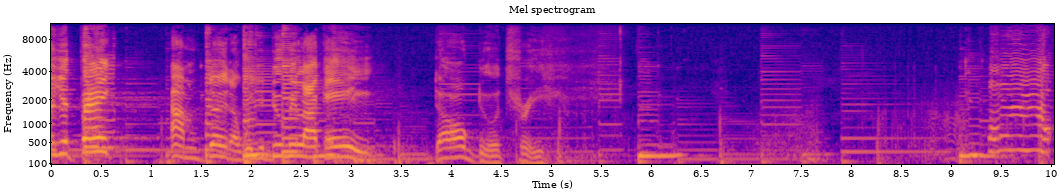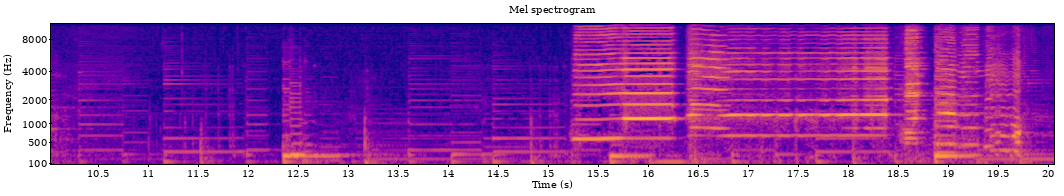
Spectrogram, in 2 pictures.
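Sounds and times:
picked acoustic guitar notes: 0.0s - 20.0s
harmonica playing: 9.1s - 10.3s, 15.2s - 20.0s.

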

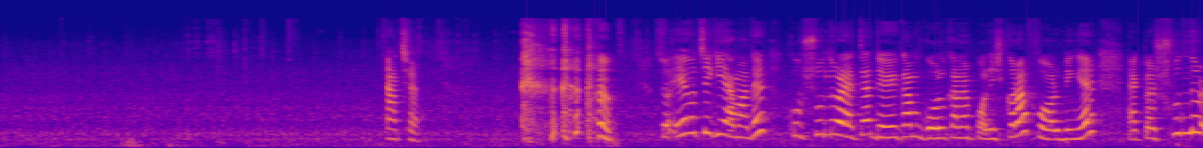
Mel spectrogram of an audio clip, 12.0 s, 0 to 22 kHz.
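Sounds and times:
woman coughing: 5.2s - 6.2s.

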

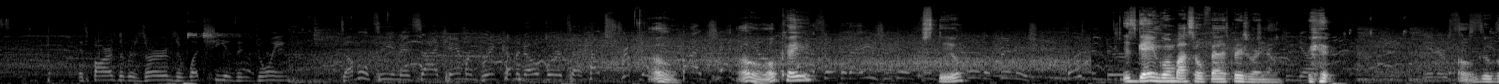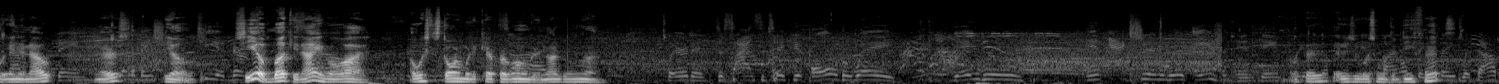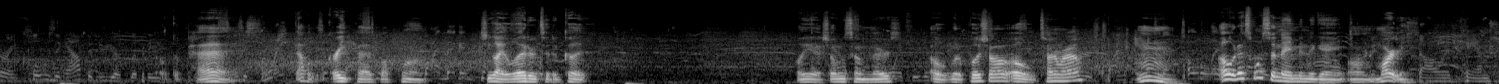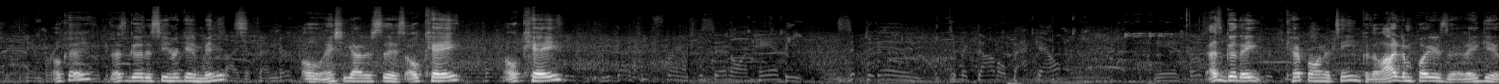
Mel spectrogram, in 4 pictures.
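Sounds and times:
basketball play on court: 0.0s - 59.9s
sports commentator talking: 0.8s - 35.9s, 37.9s - 59.9s
arena crowd murmur: 2.8s - 59.9s.

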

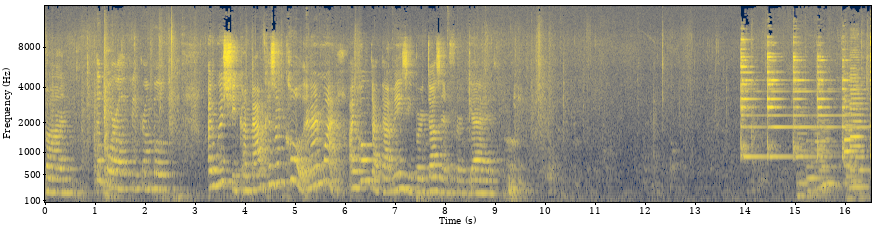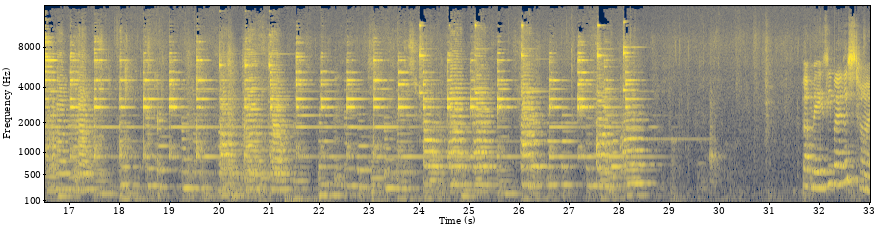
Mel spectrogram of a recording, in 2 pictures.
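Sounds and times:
brass and saxophone band playing: 15.0s - 29.1s.

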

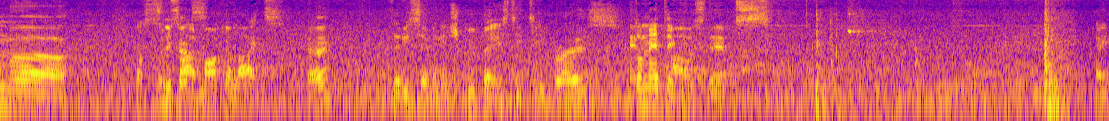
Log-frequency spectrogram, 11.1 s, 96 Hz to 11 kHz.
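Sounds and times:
low background noise: 0.0s - 11.0s
car door swinging open: 10.4s - 10.8s.

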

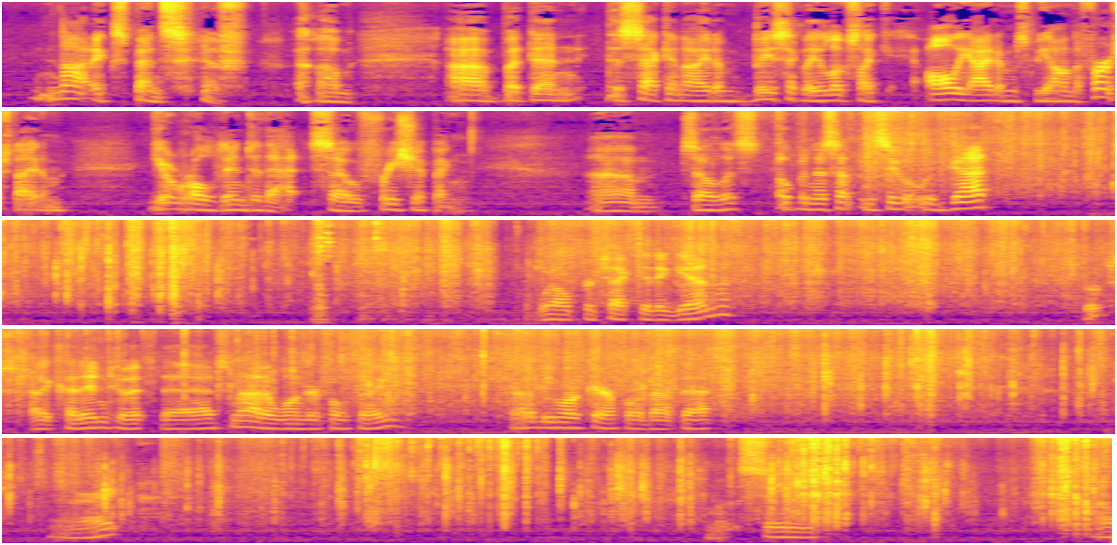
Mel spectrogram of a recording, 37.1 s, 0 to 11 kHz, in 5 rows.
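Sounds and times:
mailer bag crinkling and rustling: 12.6s - 37.0s.

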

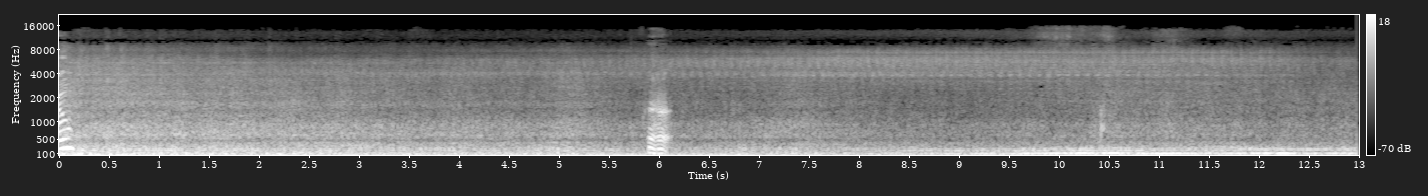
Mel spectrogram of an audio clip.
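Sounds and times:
freight train rolling on track: 0.0s - 13.0s.

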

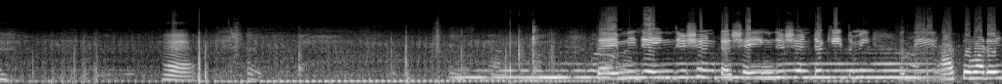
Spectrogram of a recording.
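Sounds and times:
small engine idling: 0.0s - 10.0s.

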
